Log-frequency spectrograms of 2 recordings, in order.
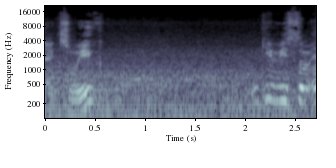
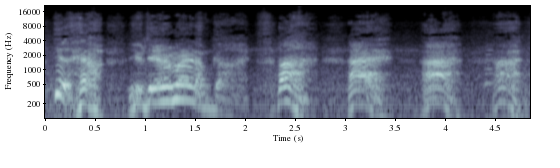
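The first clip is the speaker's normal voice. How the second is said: lightly voiced caveman grunts; mock caveman sex noises; slower than usual. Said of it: "Sound like a damn caveman".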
